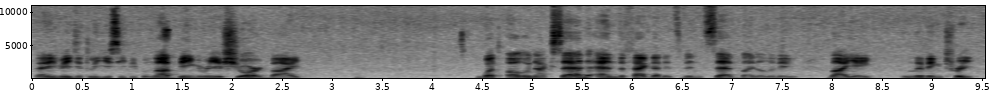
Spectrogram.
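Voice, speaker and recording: A man's voice: mid-range voice, normal speed, fairly bright tone, poor audio. A man narrating a tabletop game as game master, chatty, with fillers and laughs. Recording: faint hiss in the background.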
